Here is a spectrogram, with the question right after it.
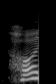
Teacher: ह जो है, इसका उच्चारण होता है कंठ के अंदर से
